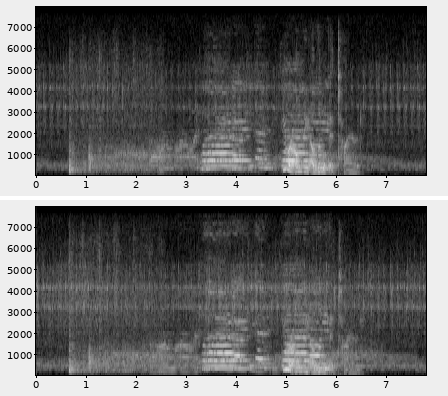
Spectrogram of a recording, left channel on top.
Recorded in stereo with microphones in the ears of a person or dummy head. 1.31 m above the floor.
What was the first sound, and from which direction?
Running footsteps, 15° left (ahead or behind).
